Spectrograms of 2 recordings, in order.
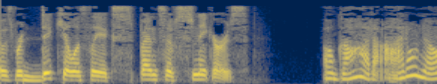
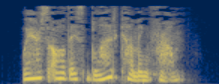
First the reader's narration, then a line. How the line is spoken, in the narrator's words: I whisper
